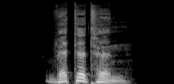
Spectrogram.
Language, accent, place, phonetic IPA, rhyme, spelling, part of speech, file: German, Germany, Berlin, [ˈvɛtətn̩], -ɛtətn̩, wetteten, verb, De-wetteten.ogg
- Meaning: inflection of wetten: 1. first/third-person plural preterite 2. first/third-person plural subjunctive II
